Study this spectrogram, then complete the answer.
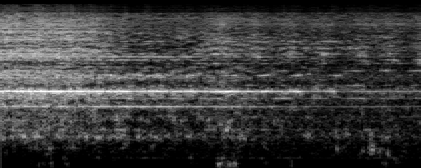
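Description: A hair dryer blowing on an art painting gives a steady, close whooshing hiss with a faint whine, broken by a few soft low thumps.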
